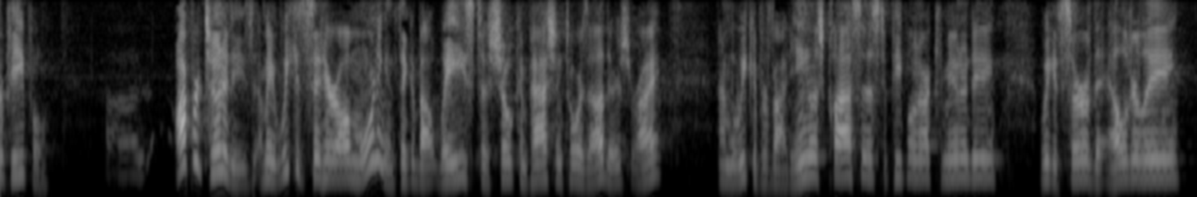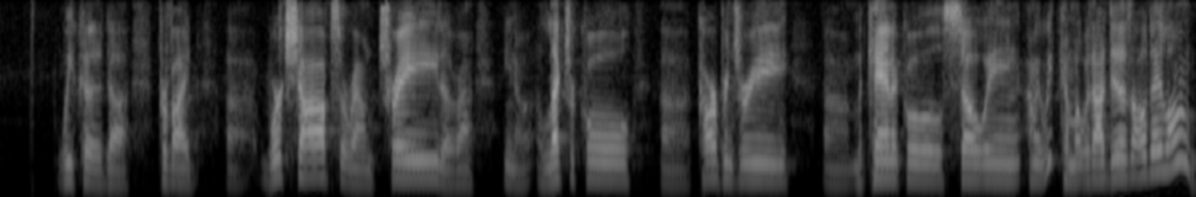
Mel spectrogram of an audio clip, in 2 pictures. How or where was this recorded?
large echoing room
